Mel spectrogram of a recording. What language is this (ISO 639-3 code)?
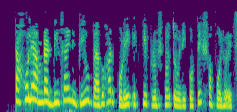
ben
